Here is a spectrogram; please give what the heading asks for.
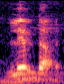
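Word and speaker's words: lambda: तो मतलब बोलिएगा लवंडा ठीक है, बट याद रखिएगा लैम्डा। ठीक है सत्यम जी, अब बोलिए इसमें कोई टेंशन, क्योंकि जब तक अगर किसी भी नाम का प्रोनाउंस भोजपुरी में नहीं आता है यूपी या बिहार में, तब तक पढ़ने में इंटरेस्ट नहीं आता। तो आप लवंडा बोलिए चलेगा, बट याद रखिएगा भाई इसको लवंडा बोल नहीं लैम्डा बोलते हैं।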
